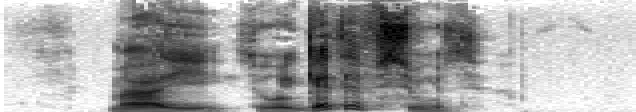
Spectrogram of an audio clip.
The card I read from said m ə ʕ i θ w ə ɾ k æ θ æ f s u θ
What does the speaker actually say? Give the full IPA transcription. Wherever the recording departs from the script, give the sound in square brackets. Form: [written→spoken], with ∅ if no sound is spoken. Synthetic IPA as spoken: m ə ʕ i θ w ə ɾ [k→ɡ] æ θ æ f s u θ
